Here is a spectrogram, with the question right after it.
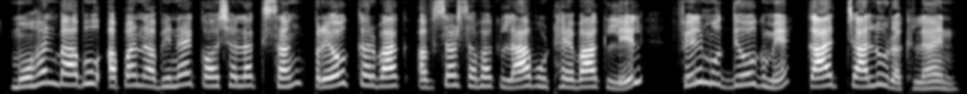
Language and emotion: Maithili, neutral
